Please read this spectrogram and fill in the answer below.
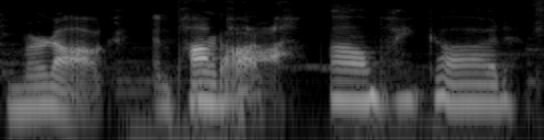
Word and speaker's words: Murdaugh: Ways so you know they say Murdoch Murdoch Murdoch how do you want to pronounce it Gretch I think we ought to say it like like from the words of Alec himself Murdoch and papa oh my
